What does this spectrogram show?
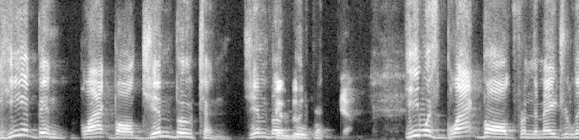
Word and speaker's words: Bouton: Bouton, that's how you say his name.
